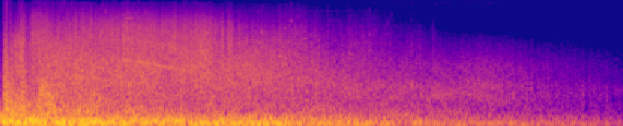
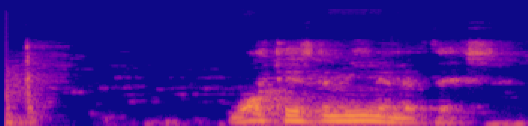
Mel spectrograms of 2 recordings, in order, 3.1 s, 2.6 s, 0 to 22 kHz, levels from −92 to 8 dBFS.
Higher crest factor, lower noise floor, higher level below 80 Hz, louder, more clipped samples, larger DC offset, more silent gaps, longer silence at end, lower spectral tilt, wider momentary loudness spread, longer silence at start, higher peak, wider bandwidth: about the same, 14 dB vs 16 dB; second, -37 dBFS vs -63 dBFS; first, -18 dBFS vs -52 dBFS; first, -14 LUFS vs -27 LUFS; neither; neither; neither; first, 0.4 s vs 0.05 s; about the same, -5.5 dB/octave vs -6.5 dB/octave; first, 22 LU vs 15 LU; about the same, 0 s vs 0 s; first, 0 dBFS vs -12 dBFS; first, 15.5 kHz vs 7 kHz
